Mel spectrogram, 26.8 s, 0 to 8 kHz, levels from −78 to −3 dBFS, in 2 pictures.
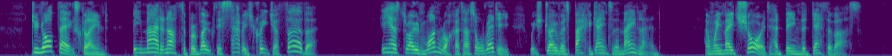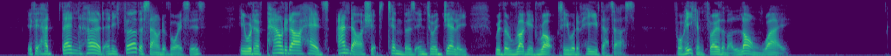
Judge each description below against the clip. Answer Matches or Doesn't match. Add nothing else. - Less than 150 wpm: Doesn't match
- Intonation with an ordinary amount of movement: Doesn't match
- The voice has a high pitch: Doesn't match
